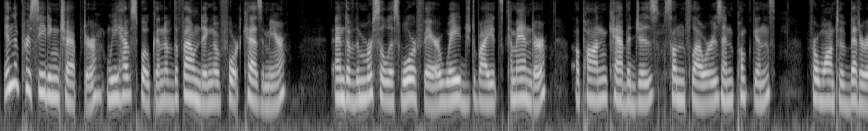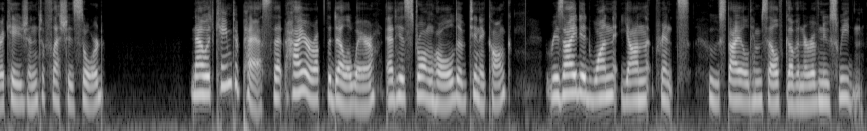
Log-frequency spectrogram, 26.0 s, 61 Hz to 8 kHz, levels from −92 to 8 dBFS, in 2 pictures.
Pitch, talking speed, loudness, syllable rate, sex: 200 Hz, 145 wpm, -19 LUFS, 4.6 syllables/s, female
